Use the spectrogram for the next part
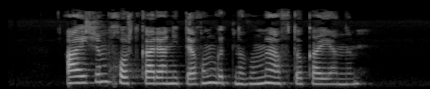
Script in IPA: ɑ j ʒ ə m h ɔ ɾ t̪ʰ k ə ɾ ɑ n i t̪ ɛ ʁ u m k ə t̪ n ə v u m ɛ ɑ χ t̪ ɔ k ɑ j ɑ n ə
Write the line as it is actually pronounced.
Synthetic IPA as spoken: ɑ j ʒ ə m χ ɔ ɾ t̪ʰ k ɑ ɾ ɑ n i t̪ ɛ ʁ u m ɡ ə t̪ n ə v u m ɛ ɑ f t̪ ɔ k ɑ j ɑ n ə

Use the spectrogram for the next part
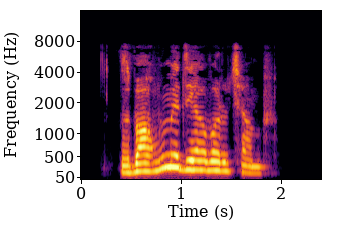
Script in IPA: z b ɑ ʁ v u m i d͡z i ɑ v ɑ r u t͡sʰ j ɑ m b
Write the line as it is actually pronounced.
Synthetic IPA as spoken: z b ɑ ʁ v u m ɛ d͡z i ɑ v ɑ ɾ u t͡sʰ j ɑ m b

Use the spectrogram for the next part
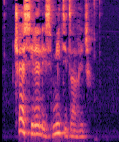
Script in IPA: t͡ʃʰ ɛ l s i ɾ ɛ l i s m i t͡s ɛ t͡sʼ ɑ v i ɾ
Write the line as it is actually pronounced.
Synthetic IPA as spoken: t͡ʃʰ ɛ s i ɾ ɛ l i s m i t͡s i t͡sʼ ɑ ʁ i ɾ

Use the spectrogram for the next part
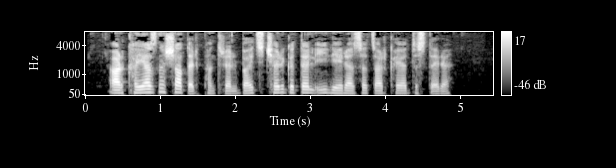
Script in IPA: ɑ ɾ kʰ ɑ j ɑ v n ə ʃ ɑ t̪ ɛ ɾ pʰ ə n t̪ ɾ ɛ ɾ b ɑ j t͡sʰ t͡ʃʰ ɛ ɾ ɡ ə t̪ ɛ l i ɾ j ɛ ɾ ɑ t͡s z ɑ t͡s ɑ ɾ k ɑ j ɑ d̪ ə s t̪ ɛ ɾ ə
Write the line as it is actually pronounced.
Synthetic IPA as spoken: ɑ ɾ kʰ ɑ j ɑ z n ə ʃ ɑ t̪ ɛ ɾ pʰ ə n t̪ ɾ ɛ l b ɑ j t͡sʰ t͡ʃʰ ɛ ɾ ɡ ə t̪ ɛ l i ɾ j ɛ ɾ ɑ z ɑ t͡s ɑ ɾ kʰ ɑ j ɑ d̪ ə s t̪ ɛ ɾ ə

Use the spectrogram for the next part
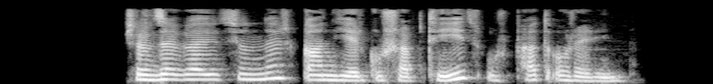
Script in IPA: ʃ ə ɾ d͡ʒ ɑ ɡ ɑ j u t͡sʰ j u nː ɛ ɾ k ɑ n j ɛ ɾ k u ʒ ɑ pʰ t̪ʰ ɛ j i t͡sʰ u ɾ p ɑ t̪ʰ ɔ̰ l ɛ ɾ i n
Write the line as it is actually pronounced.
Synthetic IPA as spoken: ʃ ə ɾ d͡ʒ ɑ ɡ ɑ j u t͡sʰ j u nː ɛ ɾ k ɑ n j ɛ ɾ k u ʃ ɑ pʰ t̪ʰ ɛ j i t͡sʰ u ɾ pʰ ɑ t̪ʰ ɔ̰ ɾ ɛ ɾ i n

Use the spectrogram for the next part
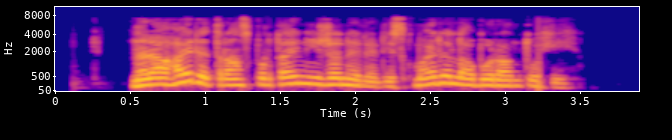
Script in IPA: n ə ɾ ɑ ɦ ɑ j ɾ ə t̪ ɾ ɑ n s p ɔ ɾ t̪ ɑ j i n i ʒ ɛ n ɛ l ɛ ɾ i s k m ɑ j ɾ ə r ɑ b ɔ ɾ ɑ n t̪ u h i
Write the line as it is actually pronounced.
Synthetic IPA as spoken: n ə ɾ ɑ ɦ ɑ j ɾ ə t̪ ɾ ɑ n s p ɔ ɾ t̪ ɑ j i n i ʒ ɛ n ɛ ɾ ɛ ɾ i s k m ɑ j ɾ ə l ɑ b ɔ ɾ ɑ n t̪ u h i

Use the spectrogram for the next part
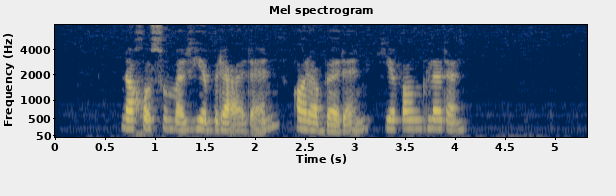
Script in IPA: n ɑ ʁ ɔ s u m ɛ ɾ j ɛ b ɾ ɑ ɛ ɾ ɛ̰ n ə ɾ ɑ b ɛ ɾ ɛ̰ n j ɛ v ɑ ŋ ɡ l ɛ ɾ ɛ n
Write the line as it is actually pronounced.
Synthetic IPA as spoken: n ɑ χ ɔ s u m ɛ ɾ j ɛ b ɾ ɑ ɛ ɾ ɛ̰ n ɑ ɾ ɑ b ɛ ɾ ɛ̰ n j ɛ v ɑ ŋ ɡ l ɛ ɾ ɛ n

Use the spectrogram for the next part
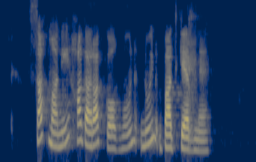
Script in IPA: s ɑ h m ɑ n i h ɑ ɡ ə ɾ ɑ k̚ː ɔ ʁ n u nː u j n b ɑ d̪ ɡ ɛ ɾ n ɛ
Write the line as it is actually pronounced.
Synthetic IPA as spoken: s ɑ h m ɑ n i h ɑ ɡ ɑ ɾ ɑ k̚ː ɔ ʁ m u nː u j n b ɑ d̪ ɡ ɛ ɾ n ɛ

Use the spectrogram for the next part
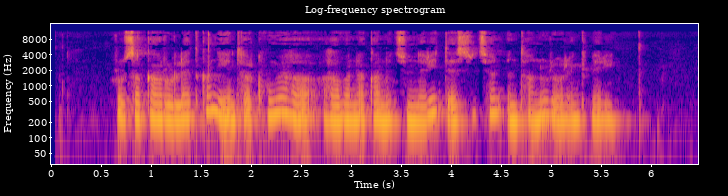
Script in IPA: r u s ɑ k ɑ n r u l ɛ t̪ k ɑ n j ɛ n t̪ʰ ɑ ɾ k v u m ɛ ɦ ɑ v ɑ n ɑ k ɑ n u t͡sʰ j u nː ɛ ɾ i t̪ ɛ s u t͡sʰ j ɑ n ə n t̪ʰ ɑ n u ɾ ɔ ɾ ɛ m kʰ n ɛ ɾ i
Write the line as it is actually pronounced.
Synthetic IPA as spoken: r u s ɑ k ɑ n r u l ɛ t̪ k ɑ n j ɛ n t̪ʰ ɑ ɾ k v u m ɛ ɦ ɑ v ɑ n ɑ k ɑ n u t͡sʰ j u nː ɛ ɾ i t̪ ɛ s u t͡sʰ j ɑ n ə n t̪ʰ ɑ n u ɾ ɔ ɾ ɛ ŋ kʰ n ɛ ɾ i

